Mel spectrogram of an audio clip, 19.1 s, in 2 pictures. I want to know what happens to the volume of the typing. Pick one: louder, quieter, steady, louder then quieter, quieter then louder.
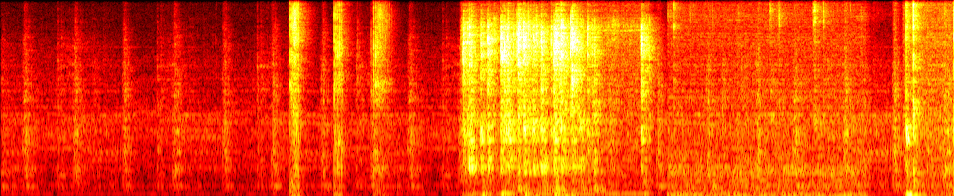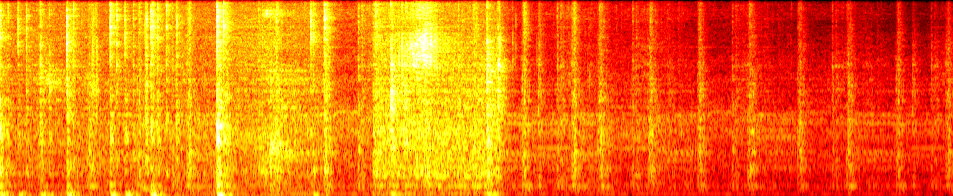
quieter then louder.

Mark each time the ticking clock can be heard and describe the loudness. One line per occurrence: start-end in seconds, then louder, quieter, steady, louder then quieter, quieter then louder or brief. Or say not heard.
not heard.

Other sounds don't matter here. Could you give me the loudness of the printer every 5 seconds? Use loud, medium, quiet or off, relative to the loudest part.
quiet, medium, loud, medium.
